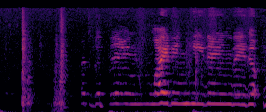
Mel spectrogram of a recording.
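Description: A child's voice holding one long, nearly level note for about two and a half seconds, wordless like humming, after two short noises near the start.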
